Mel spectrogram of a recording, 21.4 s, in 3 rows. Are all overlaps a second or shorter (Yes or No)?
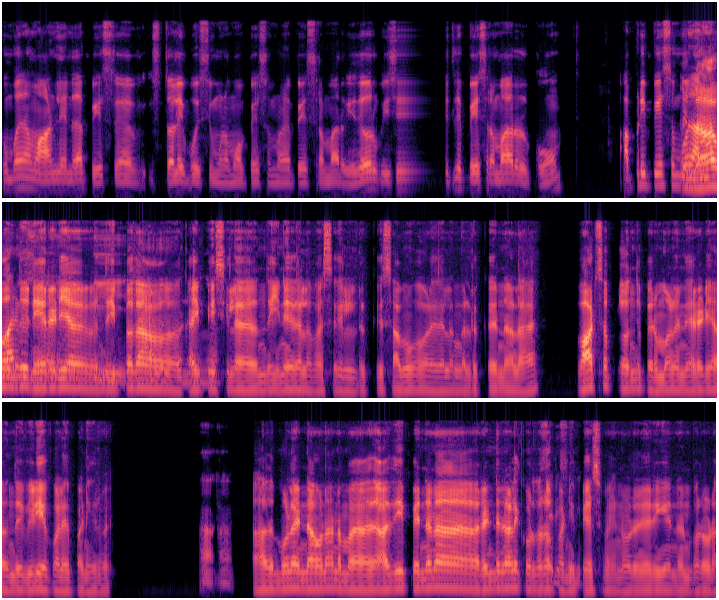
No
